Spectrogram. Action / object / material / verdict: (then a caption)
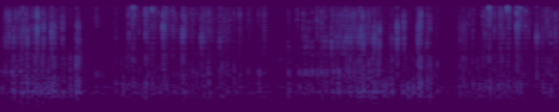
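scrape / small quilted faux-leather belt bag / faux leather / none. Long nails scratch across the front and top of a small quilted black leather-look belt bag, making a quiet, dense run of bright, crackly scrapes and taps with almost no low end. The rough, tearing texture comes in uneven bursts, each dying away almost instantly.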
